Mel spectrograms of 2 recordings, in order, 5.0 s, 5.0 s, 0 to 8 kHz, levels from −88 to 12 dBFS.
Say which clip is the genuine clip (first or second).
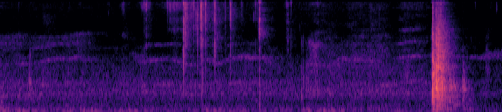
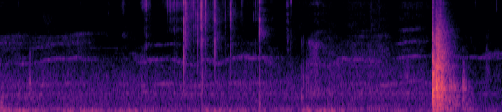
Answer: second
